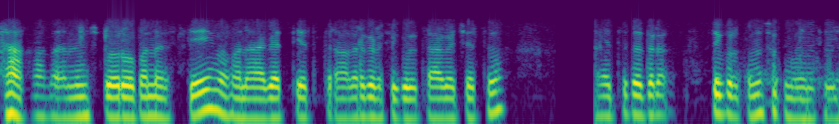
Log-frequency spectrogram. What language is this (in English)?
Sanskrit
